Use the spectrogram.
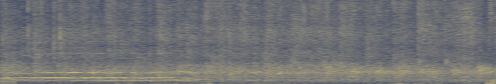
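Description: Sustained audience applause after a vocal performance of a song, dense even clapping from a crowd that holds steady for the full five seconds with no talk over it.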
